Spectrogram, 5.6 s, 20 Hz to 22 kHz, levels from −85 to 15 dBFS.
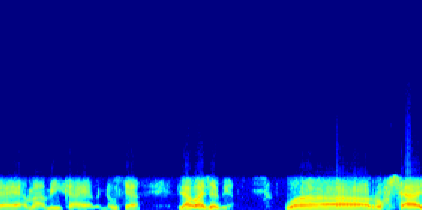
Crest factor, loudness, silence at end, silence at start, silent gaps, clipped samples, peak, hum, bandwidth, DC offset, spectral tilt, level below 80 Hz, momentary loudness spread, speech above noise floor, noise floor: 16 dB; -17 LUFS; 0 s; 0 s; none; under 0.1%; -2 dBFS; none; 4.2 kHz; under 0.1%; -6 dB/octave; -78 dBFS; 14 LU; 30 dB; -46 dBFS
